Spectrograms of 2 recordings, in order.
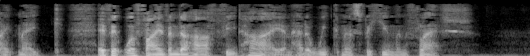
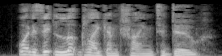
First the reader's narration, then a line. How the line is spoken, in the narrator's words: She snapped back, an unfamiliar edge to her voice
